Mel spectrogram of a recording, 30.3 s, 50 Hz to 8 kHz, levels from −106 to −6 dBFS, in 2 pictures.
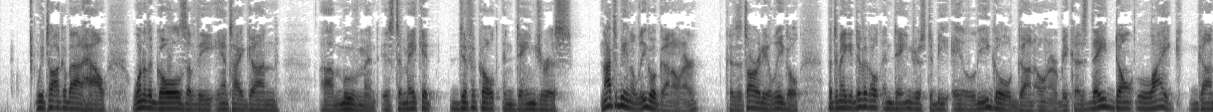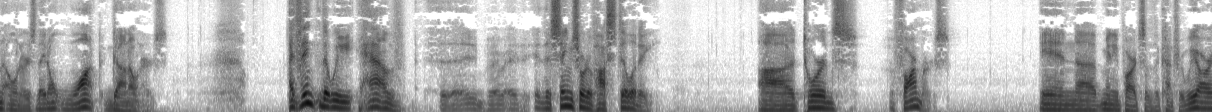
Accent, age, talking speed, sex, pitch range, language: American, 50-69, 150 wpm, male, 85-110 Hz, English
